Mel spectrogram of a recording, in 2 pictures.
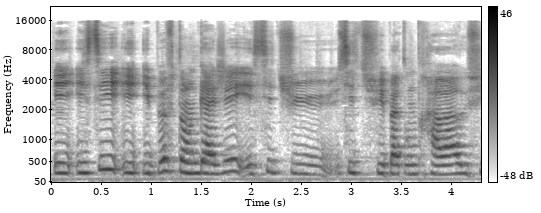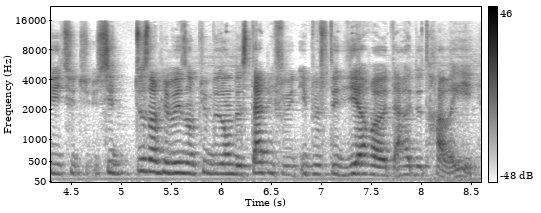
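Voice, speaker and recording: A woman's voice: fairly high pitch, fairly even intonation, brisk, hardly any pauses. A young woman from France telling her story to camera in a casual vlog, chatty and full of restarts and asides. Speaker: vlogger.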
